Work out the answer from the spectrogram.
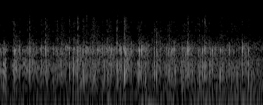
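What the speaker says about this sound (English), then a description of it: "So a round of applause for the ladies." Wedding guests applaud the bridesmaids with a continuous, fairly distant patter of many hands clapping at an even level throughout.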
